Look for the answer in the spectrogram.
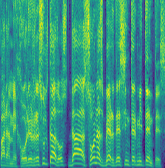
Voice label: pinata vo, Spanish; Birthday Party Bash; Wii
